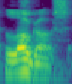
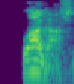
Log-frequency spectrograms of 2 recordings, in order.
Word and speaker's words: logos: Like a lot of people say the word logos, they pronounce it logos. It's not logos, it's logos. Those are omicrons there.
